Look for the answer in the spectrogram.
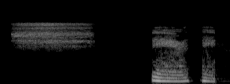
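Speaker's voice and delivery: whispered comfort; soft whispered reassurance; soothing whisper. A narrator's reading. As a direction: hush her like a child. Louise soothing the crying cook.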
